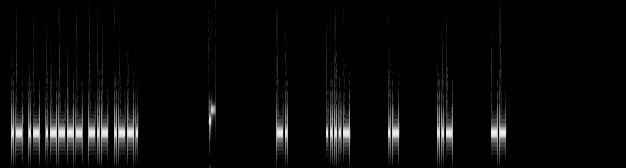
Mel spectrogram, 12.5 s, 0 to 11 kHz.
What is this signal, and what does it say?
Morse code, heard as a keyed tone, about 28 wpm, spaced as for 14 wpm, 700 Hz. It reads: AA1KP N4AUM
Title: USA Call Signs - 5 Characters - 6x Character Spacing - 28wpm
